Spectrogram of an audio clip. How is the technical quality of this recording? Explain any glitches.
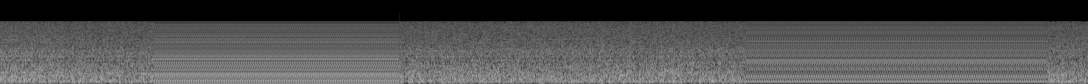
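The recording has two serious problems: a strong echo throughout, and two stretches where the audio freezes into a buzz.

Echo leak: for the whole clip, a copy of the speech returns 272 ms late at roughly equal loudness, likely from a loudspeaker echo canceller letting it through. A spectrogram shows each syllable doubled.

System hang loop: from 1.56 to 3.99 s and from 7.48 to 10.47 s, one 23.22 ms piece repeats, giving a steady 43.1 Hz buzz. This fits a 1024-sample ring buffer cycling while the system froze. About 2 s and then 3 s of speech are lost. The waveform shows an identical repeating pattern, and the spectrogram shows evenly spaced horizontal lines 43.1 Hz apart with no content above 8 kHz.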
